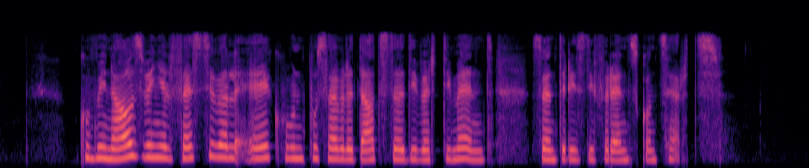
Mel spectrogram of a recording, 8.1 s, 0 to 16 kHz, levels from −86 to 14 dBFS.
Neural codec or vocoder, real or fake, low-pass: none; real; 7.2 kHz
